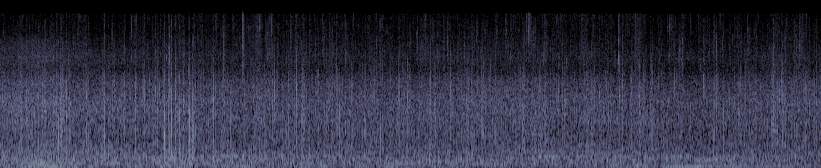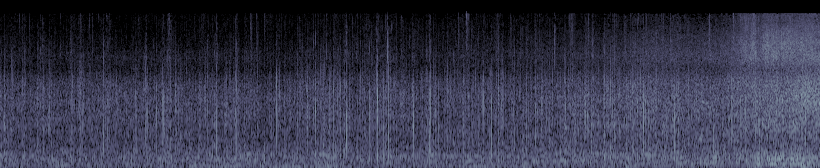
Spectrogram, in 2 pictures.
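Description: Steady rain falling on wet city paving and street surfaces, an even hiss dotted with many small, sharp drop ticks.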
